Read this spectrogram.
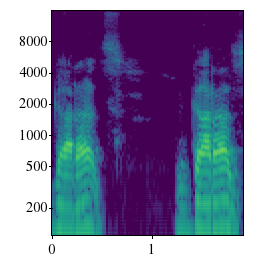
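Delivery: "গ্যারাজ" with a clear r, ending raaj; American pronunciation. Shown as a demonstration. Teacher repeats American garage for learners, r clearly sounded. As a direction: pronounce the r plainly in "গ্যারাজ". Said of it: "American স্টাইলে আর স্পষ্ট উচ্চারণ হয়".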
